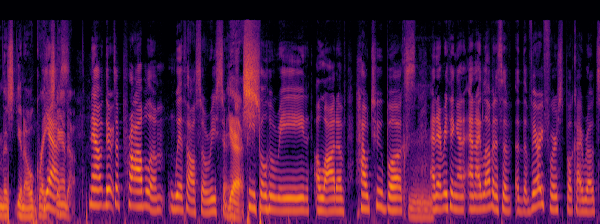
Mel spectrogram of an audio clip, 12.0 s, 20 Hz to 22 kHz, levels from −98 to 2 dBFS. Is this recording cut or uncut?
cut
